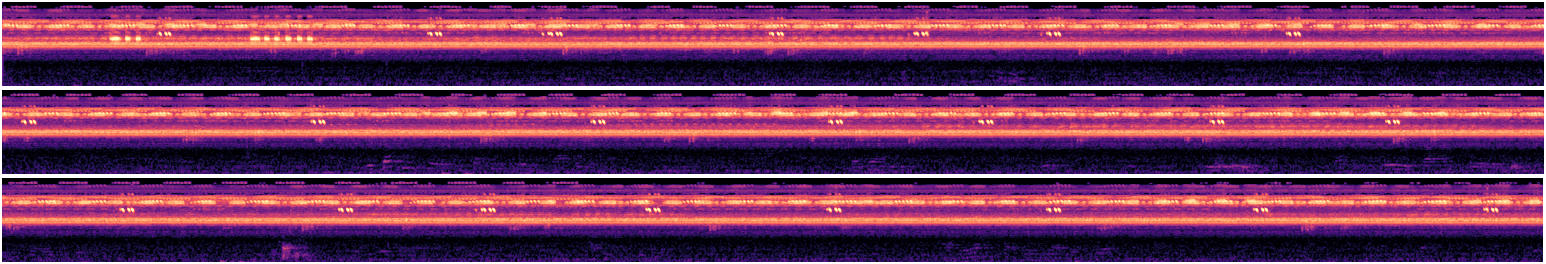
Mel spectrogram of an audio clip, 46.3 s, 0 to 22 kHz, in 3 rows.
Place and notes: Koforidua, Ghana - Suburban Ghana Soundscapes 1
A part of field recordings for soundscape ecology research and exhibition.
Rhythms and variations of vocal intensities of species in sound.
Recording format AB with Rode M5 MP into ZOOM F4.
Date: 19.04.2022.
Time: Between 10 and 12 PM.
